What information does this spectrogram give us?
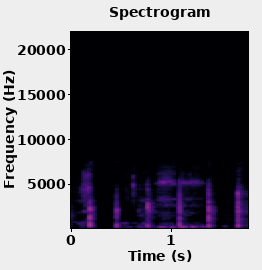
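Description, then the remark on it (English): One person claps alone in thanks to the NHS: about six sharp, crisp claps at a steady, moderately quick pace, with a faint murmuring voice in the gaps between them. “Obviously, so everyone, please clap.”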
